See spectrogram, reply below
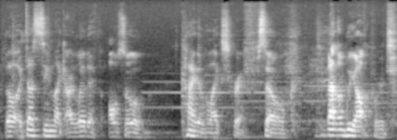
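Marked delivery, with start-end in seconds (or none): none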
